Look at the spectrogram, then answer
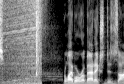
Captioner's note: whooshing air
